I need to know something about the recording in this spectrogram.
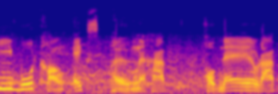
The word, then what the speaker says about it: Xpeng: เป็น ทาง การ แล้ว ออก เสียง ว่า x เผิง นะ ครับ ส่วน ชื่อ ใน ประเทศ จีน ที่ เขา ทำ ตลาด เนี่ย ก็ อ่าน ว่า เสี่ยว เผิง สำหรับ รถ ยนต์ ไฟ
